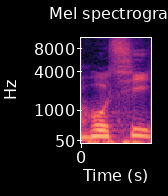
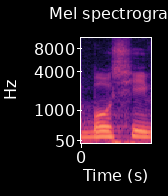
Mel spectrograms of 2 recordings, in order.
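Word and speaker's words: 星: Âm kun đọc là hoshi hoặc là boshi, ví dụ trong từ hoshi nghĩa là ngôi sao.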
